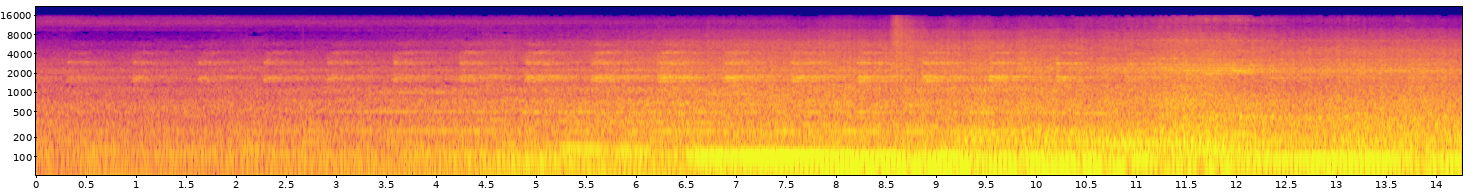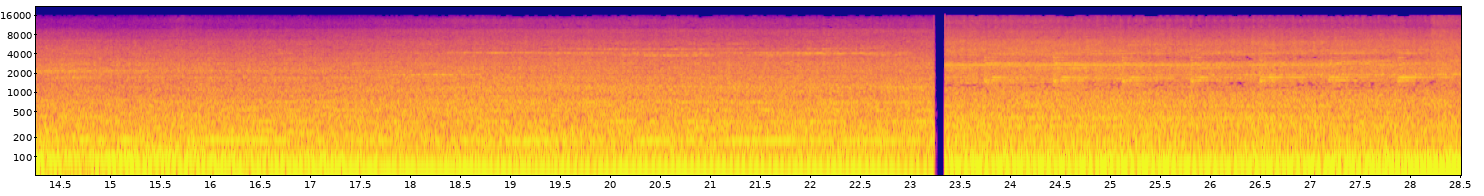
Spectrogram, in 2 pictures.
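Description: MBTA diesel-hauled commuter rail train passing at close range. A bell rings about twice a second as it approaches, then the heavy low rumble of the locomotive and the clatter of bi-level coaches build and hold. After a sudden break about 23 s in, a locomotive passes with its bell ringing again over the engine rumble.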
